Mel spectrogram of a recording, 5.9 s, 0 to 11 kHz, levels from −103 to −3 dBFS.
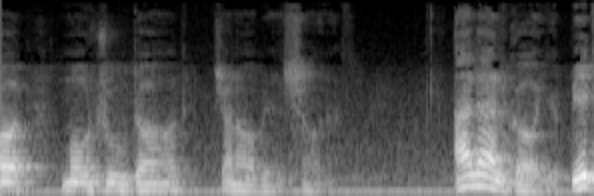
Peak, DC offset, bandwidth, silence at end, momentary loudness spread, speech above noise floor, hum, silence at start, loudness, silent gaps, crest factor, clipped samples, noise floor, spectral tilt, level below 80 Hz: -2 dBFS; under 0.1%; 8.8 kHz; 0 s; 20 LU; 23 dB; none; 0 s; -24 LUFS; none; 20 dB; under 0.1%; -45 dBFS; -9.5 dB/octave; -58 dBFS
